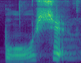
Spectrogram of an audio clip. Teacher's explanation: when followed by the fourth falling tone becomes the second Rising tone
